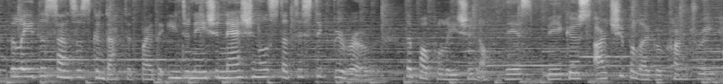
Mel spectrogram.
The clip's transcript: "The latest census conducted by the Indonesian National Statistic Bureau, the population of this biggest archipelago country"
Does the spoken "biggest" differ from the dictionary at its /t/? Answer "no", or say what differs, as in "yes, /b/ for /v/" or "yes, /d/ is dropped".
yes, /t/ is dropped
